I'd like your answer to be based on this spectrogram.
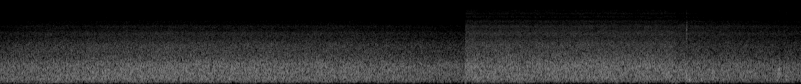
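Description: A milky glacial meltwater river from Mount Everest rushes steadily in a broad, continuous roar of flowing water, fairly close, with no voices.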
